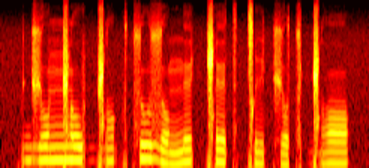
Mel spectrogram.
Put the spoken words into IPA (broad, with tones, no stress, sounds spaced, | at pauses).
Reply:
d͡ʒ o˦ ŋ͡ǁ o˦ w ɡ͡ǁ ɔ˦˨ k t͡s u˦ z o˨ ŋ e˦ ǁ e˦˨ t͡s ǀ i˨ t͡ʃ o˨ t͡s ɡ͡ǁ ɔ˦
